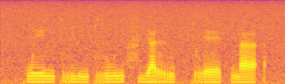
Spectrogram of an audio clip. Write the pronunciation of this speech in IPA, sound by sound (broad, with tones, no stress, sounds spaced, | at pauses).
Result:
k w e˧ n p r i˨˩ n p r u˦˥ n f i˧ a̯ r u˨˩ k̚ p r ɛː˨˩ k̚ m a˨˩ ʔ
